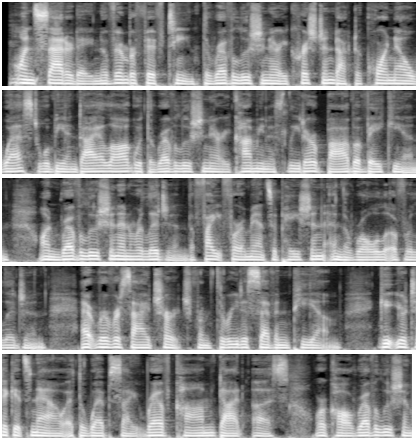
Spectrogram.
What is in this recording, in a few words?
dialogue, no music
